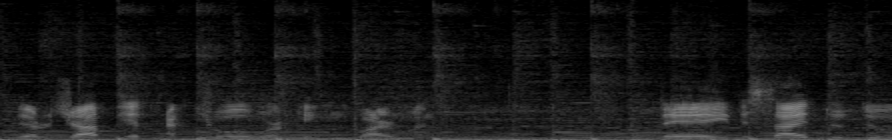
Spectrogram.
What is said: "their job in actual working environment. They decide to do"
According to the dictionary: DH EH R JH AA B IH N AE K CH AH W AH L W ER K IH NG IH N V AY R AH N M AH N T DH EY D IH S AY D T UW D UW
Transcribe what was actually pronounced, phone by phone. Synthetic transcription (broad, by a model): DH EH R JH AA B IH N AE K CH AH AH L W ER K IH NG IH N V AY R AH N M AH N T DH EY D IH S AY D T UW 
